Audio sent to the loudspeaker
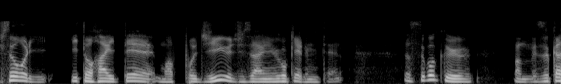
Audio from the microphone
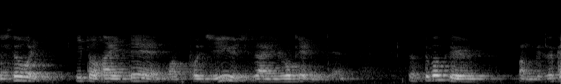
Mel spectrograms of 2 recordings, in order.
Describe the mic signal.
echo only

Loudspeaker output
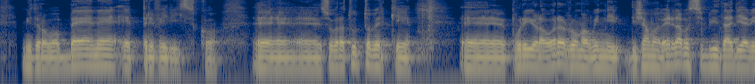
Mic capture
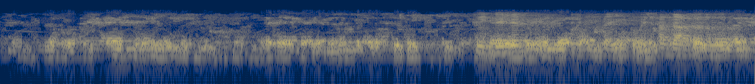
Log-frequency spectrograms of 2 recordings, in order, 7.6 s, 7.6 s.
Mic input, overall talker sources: both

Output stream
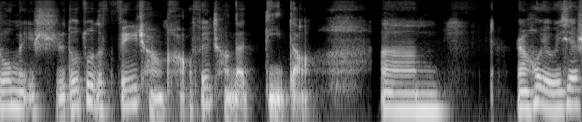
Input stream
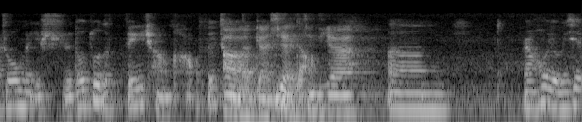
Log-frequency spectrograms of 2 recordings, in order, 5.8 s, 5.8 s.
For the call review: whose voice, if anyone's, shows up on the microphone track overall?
both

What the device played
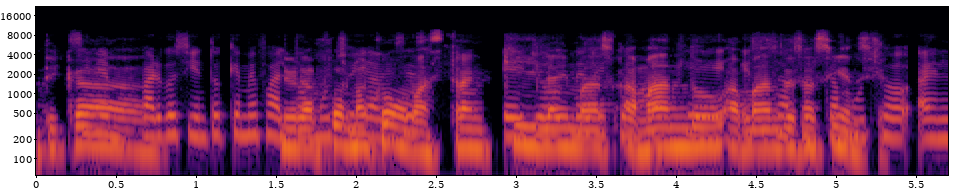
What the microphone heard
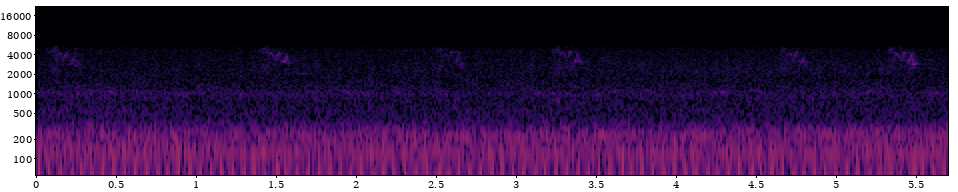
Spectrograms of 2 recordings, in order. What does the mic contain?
neither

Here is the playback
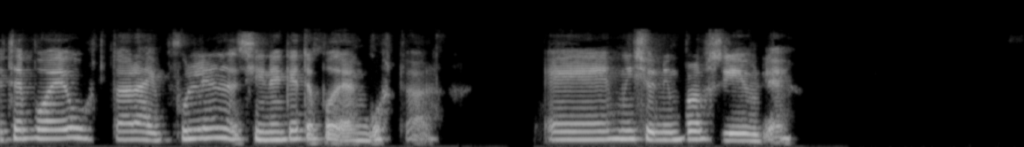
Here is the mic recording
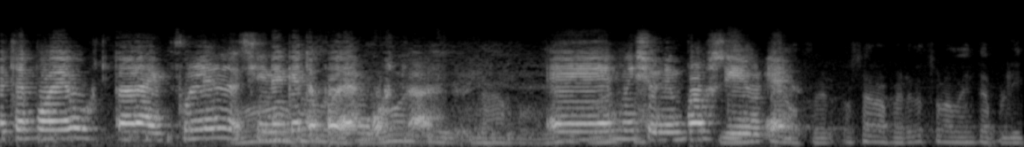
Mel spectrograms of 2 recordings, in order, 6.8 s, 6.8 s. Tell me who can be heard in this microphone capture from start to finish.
both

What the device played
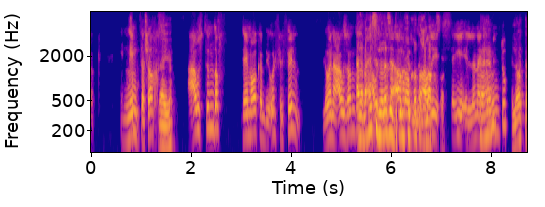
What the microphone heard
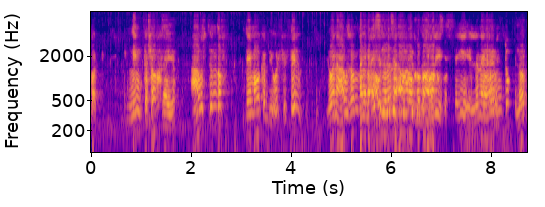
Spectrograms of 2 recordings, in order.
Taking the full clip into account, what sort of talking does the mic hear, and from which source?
echo only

